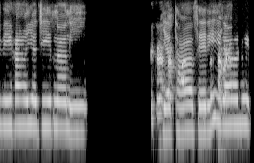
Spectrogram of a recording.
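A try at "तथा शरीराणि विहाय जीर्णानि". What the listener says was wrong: రెండవ లైన్ లో తథా, మొదటి లైన్ లో యథా కదా. వాసాంసి జీర్ణాన్ని యథా విహాయ వచ్చింది కదా. యథా వస్తే మామూలుగా సంస్కృతంలో తథా వస్తుంది. అది ఎట్లయితే ఇట్లా అన్నట్టుగా ఇది తథా. తథా శరీరాణి విహాయ జీర్ణాని.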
